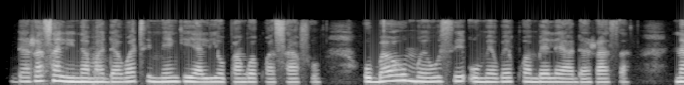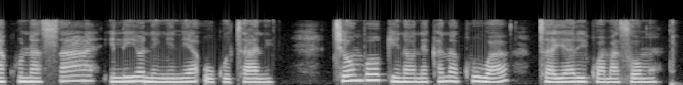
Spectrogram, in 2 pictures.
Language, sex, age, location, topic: Swahili, female, 36-49, Nairobi, education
